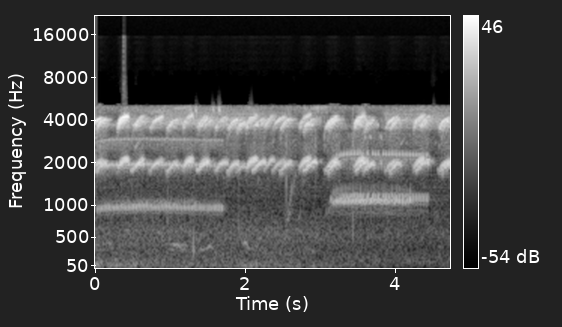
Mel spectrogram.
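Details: Several frogs gathered at an old foam nest beside a waterhole in South Africa at 03:40 in January: continuous short chirps in overlapping rows with a long steady whistle that breaks off and resumes higher.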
